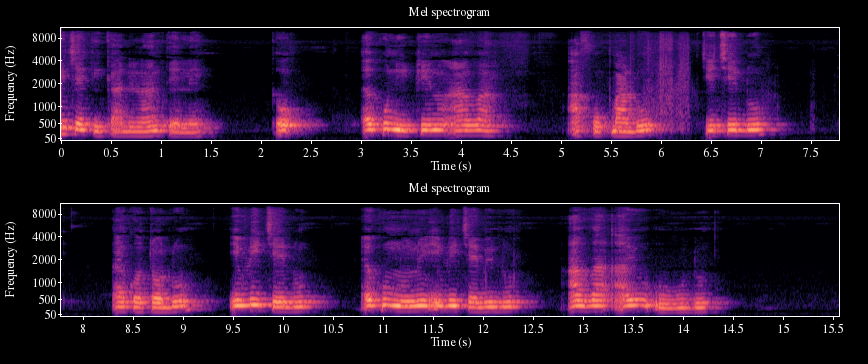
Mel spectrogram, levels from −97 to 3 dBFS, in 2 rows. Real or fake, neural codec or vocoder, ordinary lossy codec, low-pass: real; none; MP3, 64 kbps; 9.9 kHz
